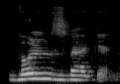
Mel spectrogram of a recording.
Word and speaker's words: Volkswagen: We don't pronounce the K. Volkswagen.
